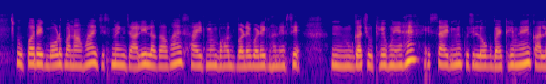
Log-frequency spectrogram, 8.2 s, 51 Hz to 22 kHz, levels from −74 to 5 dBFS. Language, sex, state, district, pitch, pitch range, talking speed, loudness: Hindi, male, Bihar, Gopalganj, 210 Hz, 195-225 Hz, 235 wpm, -22 LUFS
